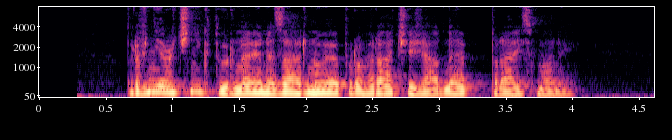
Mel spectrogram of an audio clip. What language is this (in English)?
Czech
